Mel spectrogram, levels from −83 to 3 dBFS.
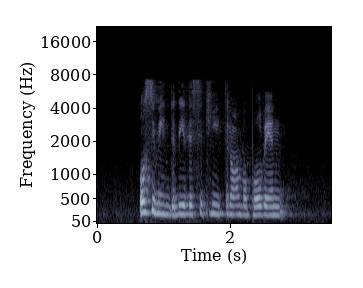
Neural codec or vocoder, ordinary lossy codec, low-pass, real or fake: codec, 16 kHz, 1.1 kbps, Voila-Tokenizer; none; 7.2 kHz; fake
